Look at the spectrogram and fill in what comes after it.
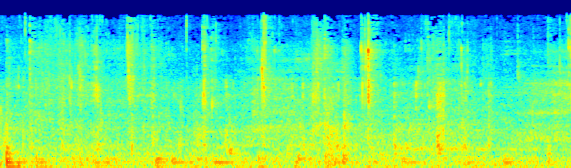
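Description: Close-miked eating sounds: wet chewing and lip smacking of fried chicken and rice eaten by hand, a steady scatter of small sticky clicks.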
